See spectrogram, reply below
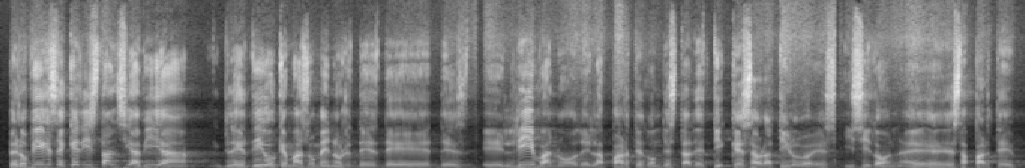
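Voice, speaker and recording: A middle-aged male pastor preaches passionately in a church sanctuary with long hall reverb, speaking unhurriedly with hardly any pauses. He calls out to the congregation as brothers, his pitch climbing into shouts when he quotes cries for mercy.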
